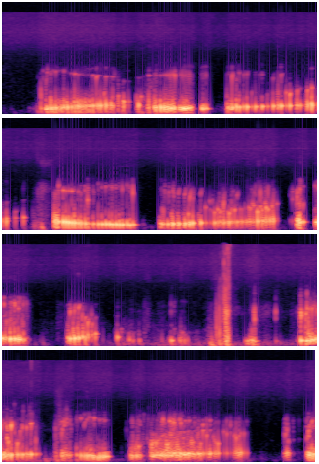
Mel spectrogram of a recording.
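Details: Loud, non-stop stomach rumbling with background music: long, nearly continuous low gurgling and rumbling in repeated bursts; ordinary borborygmi from gut movement.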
